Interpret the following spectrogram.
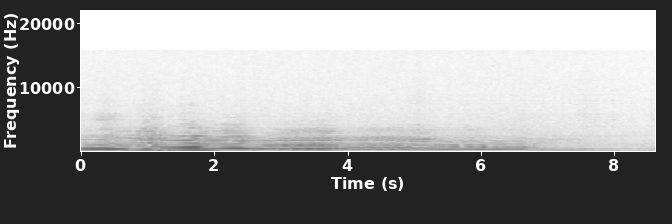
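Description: String quartet of two violins, viola and cello playing slow, held bowed notes in overlapping voices, dying away to a very soft close near the end.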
